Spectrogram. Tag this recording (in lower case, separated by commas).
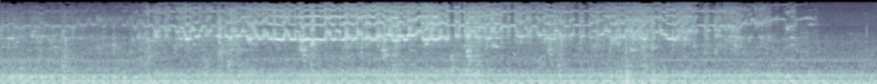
squeak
